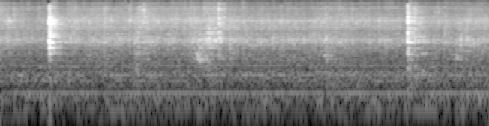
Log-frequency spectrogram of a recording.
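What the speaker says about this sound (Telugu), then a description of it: "ఇలా మంచిగా మొత్తం కలిసేటట్టు కలుపుకోవాలి" Food is stirred in a pan over low heat, with two sharp scrapes of a spoon against the pan standing out above a soft, steady sizzle, without any talk.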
